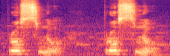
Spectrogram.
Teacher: উচ্চারণে আসবে দন্ত স এর মতো এস এর যে উচ্চারণটি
